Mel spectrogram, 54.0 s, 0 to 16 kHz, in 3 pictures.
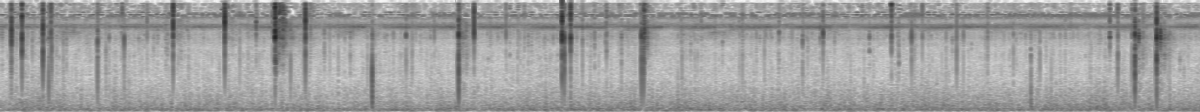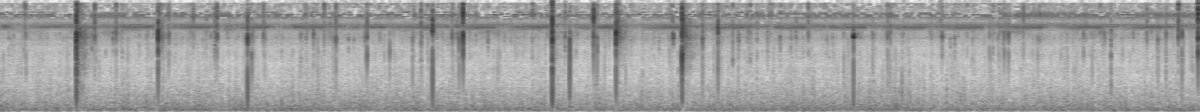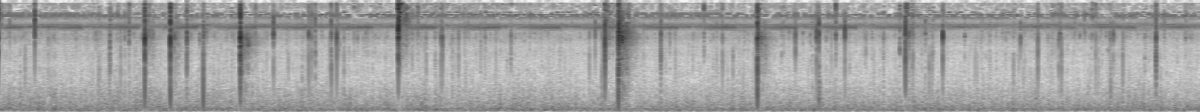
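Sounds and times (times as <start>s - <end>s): campfire crackling and popping: 0.0s - 54.0s.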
